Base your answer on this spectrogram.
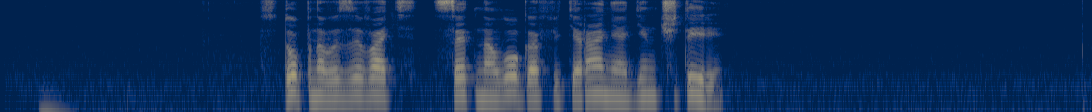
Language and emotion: Russian, neutral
